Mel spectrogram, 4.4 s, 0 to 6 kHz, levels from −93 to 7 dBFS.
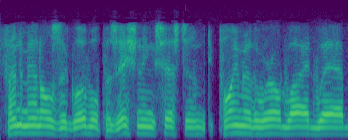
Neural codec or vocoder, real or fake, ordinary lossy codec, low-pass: none; real; MP3, 32 kbps; 5.4 kHz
